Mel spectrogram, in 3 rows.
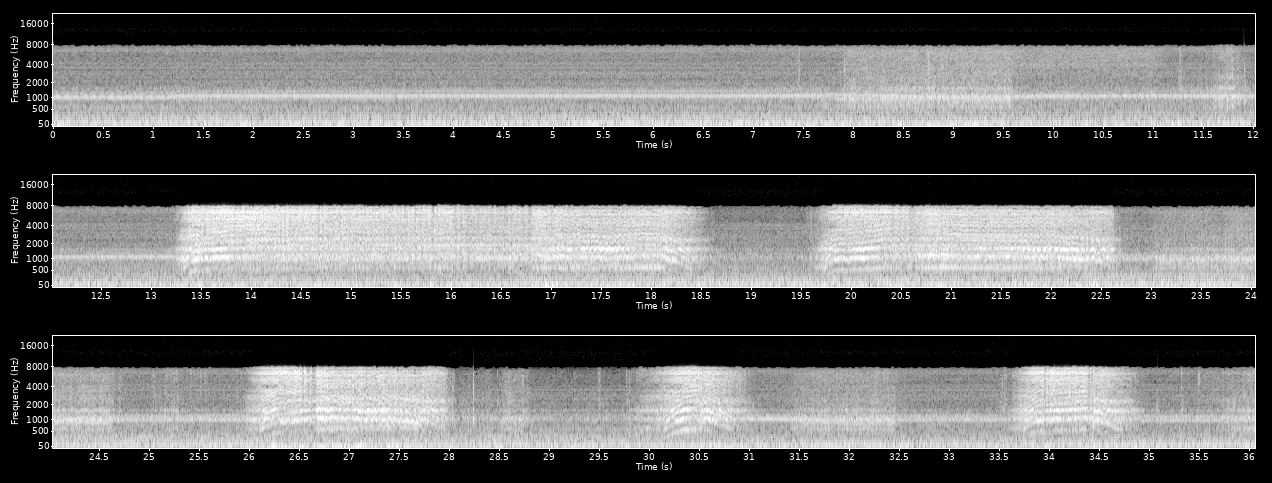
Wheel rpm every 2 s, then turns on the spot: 0, 0, 0, 0, 20, 0, 30, 160, 160, 40, 150, 60, 20, 110, 20, 40, 20, 40.
8-10 22-24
